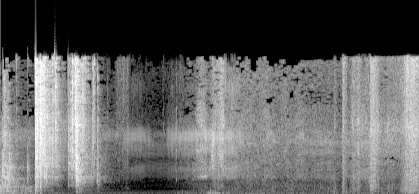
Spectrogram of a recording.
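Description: Sledgehammer blows on a car's front suspension, sharp metal-on-metal strikes to knock the ball joint loose from the steering knuckle. Two hard hits come about a third of a second apart near the start, followed by a few fainter knocks near the end.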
